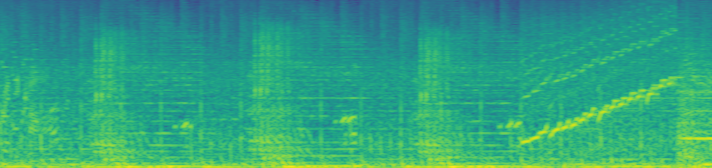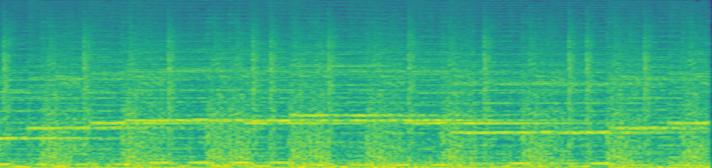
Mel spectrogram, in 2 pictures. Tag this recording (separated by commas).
Speech, Music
